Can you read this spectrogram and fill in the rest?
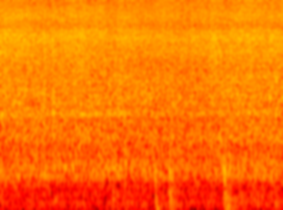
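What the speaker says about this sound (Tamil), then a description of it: "இந்த வெங்காயத்தை போட்டு பாருங்க" Onion frying in a pan for a tri-colour vegetable poriyal, giving a constant close hiss and sizzle with a few soft stirring knocks near the end.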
